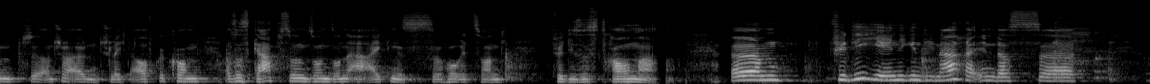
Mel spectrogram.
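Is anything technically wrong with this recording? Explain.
Yes, four timing faults from packet delivery and jitter buffering.

At 6.55–6.68 s, a call audio freeze: the last sound is stretched into a fading buzz, then about 20 ms of silence, before the audio resumes where it stopped. This is likely the jitter buffer running empty while packets were held up, so the gap is inserted rather than missing.

At 6.74–6.77 s, a skip ahead: roughly 70 ms of audio is dropped and bridged by only a 12 ms fill, so playback jumps forward almost seamlessly.

From 6.92 to 7.24 s, a jitter buffer slow-down: repeated pitch periods add 44 ms, running the audio at 88% speed at unchanged pitch and audibly drawing sounds out.

From 11.07 to 11.50 s, a jitter buffer speed-up: short pitch-period pieces totalling roughly 70 ms are removed, so the audio plays at 114% speed and sounds hurried.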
